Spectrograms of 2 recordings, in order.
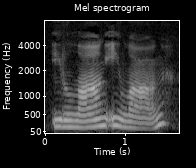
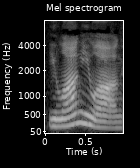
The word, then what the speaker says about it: ylang-ylang: essential oils it's called a long e long you can see that very well you long you long it's that funny name y la ng y la ng and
